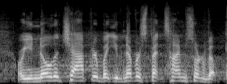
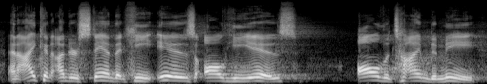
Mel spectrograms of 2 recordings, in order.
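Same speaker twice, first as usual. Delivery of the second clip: ordinary delivery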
